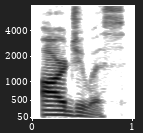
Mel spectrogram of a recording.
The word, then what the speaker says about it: arduous: And arduous has three syllables and the stress is on the first syllable. Ardu. Now, you don't hear that D sound that much. It's not very strong. It almost sounds a little like a J.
